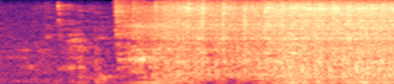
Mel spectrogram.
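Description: A sewing machine starts up and runs steadily while stitching a high neck blouse, close and continuous after a quiet start, with a voice speaking faintly underneath.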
